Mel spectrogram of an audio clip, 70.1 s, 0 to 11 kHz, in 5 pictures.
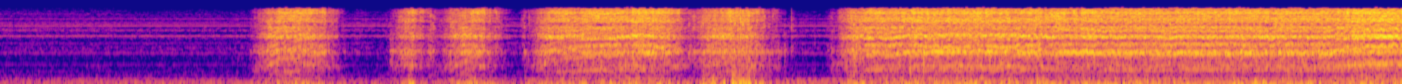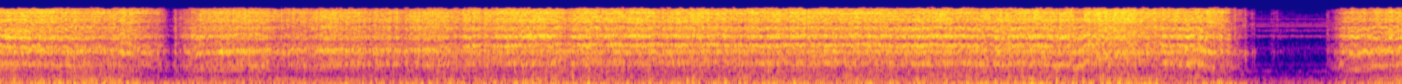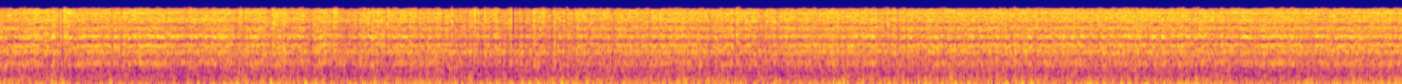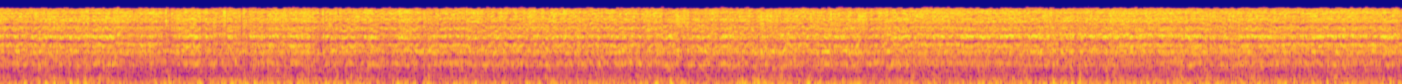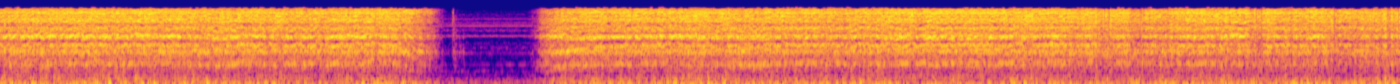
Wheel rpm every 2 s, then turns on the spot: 0, 30, 50, 80, 130, 160, 170, 160, 180, 220, 230, 220, 220, 100, 220, 230, 230, 230, 220, 220, 220, 220, 220, 210, 210, 220, 220, 220, 230, 200, 70, 210, 220, 230, 230.
none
